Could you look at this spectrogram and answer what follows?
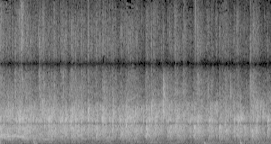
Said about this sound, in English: And if you believe that, I give a clap offering to Jesus.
